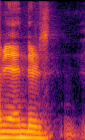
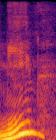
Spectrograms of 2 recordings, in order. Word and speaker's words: MENE: Is it mean? Mean? It's like this company's mean mugging us, it's like right? meme without the second M.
